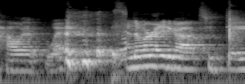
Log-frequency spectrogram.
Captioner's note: Hyram giggling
